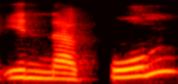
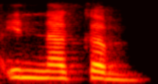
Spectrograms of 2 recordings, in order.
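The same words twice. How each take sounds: First: The u vowel is fully rounded. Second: The u vowel is mixed toward a. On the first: The speaker calls it right. "Mesti innakum" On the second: The speaker calls it wrong. "dibaca innakum, ya kan? Tercampur harakatnya"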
